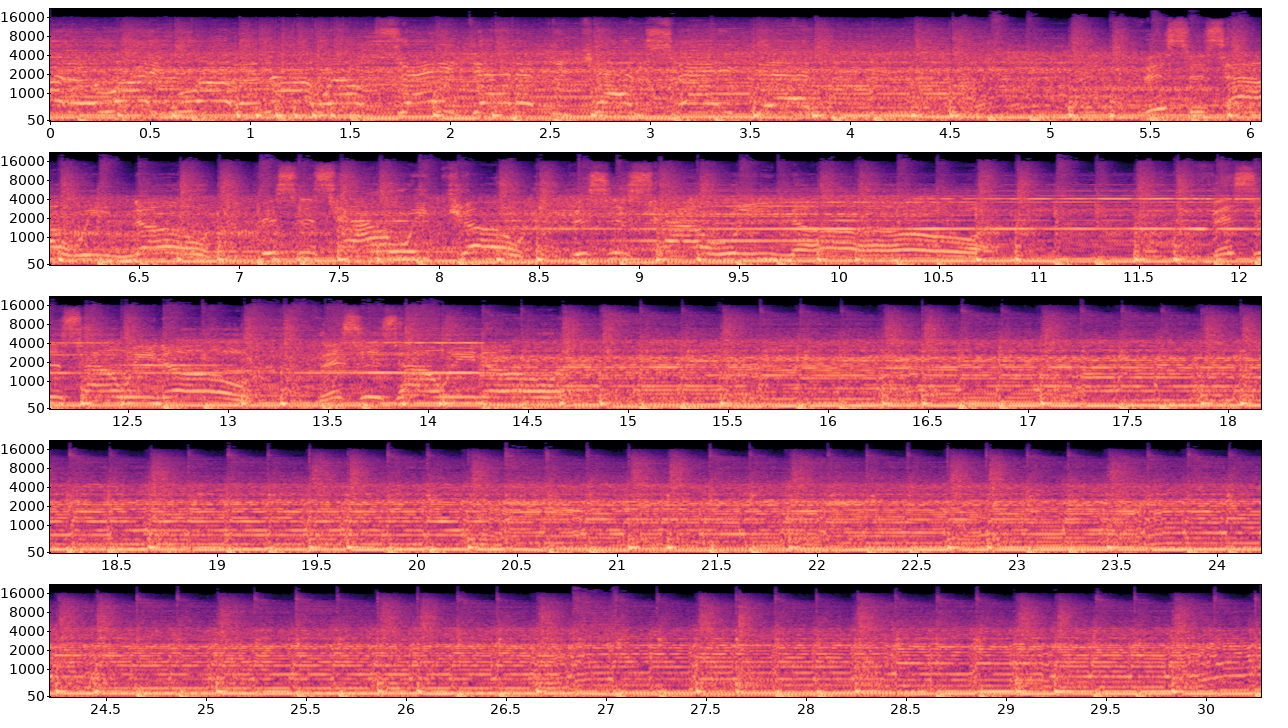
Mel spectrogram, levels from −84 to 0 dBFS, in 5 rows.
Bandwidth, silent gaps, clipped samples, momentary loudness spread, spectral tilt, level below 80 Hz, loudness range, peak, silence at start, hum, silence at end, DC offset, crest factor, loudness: 17.5 kHz; none; under 0.1%; 2 LU; -4.5 dB/octave; -24 dBFS; 1 LU; 0 dBFS; 0 s; none; 0 s; under 0.1%; 10 dB; -10 LUFS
